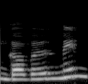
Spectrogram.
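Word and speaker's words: government: हम लोगों ने यह भी सीखा था कि गवर्नमेंट में गवर्न में एन का प्रोनाउंसिएशन नहीं करते हैं।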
